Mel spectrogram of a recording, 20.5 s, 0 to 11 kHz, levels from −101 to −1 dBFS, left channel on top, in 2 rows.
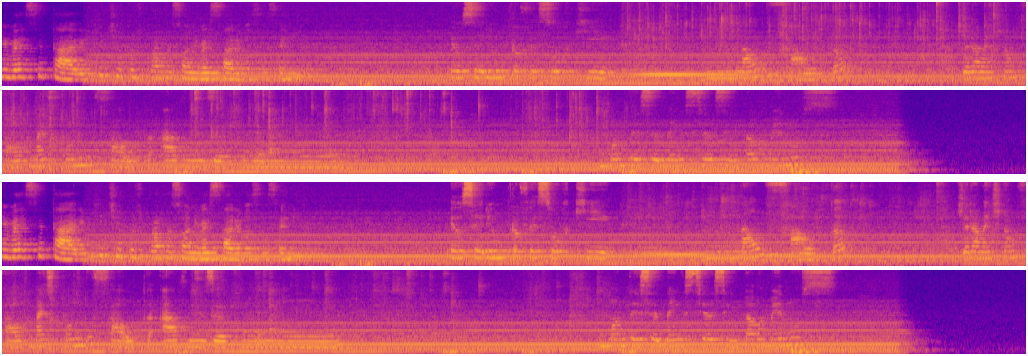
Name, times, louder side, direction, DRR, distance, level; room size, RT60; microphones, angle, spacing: voice 1, 0.0-3.1, right 2 dB, 20° right, 0.6 m, -30 dB
sound 1, 0.8-19.2, right 1 dB, 5° left, 3.2 m, -32 dB
voice 2, 4.4-6.2 7.0-8.6 9.6-13.8 16.2-18.5, right 3 dB, 70° right, 0.9 m, -32 dB
sound 2, 6.1-17.3, left 2 dB, 45° left, 2.2 m, -46 dB
9.2 x 6.4 x 4.4 m
head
